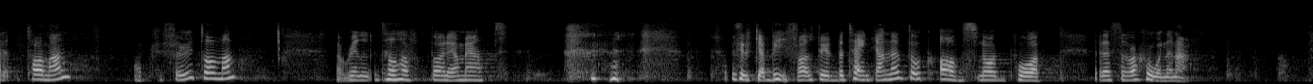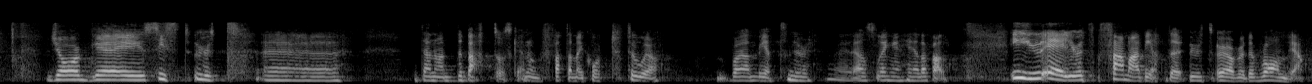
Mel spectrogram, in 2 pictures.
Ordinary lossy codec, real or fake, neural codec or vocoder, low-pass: none; fake; codec, 16 kHz, 1.1 kbps, Voila-Tokenizer; 7.2 kHz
